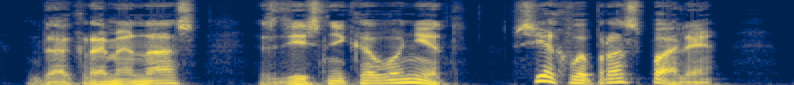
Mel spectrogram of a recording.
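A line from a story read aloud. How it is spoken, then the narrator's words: Ghoul's indifferent tone. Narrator (Russian): безразличным тоном ответил упырь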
